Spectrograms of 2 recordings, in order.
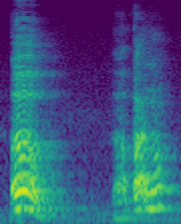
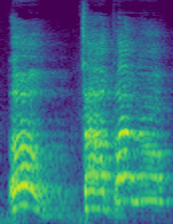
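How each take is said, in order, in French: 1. La réplique est dite trop doucement et trop calmement. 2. La réplique est dite de manière exagérée, surjouée. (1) "un peu trop doux, un peu trop calme" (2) "c'est trop surjoué"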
